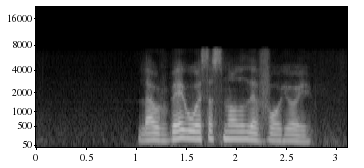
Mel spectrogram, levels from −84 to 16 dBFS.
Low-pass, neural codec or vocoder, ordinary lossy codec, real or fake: 7.2 kHz; codec, 16 kHz, 0.3 kbps, FocalCodec; Opus, 64 kbps; fake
